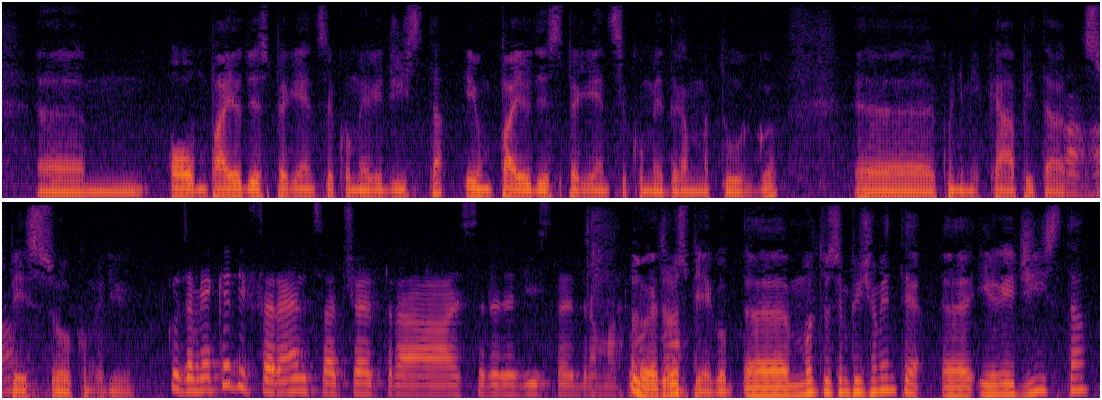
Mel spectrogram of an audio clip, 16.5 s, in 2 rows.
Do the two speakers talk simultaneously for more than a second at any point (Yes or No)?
No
